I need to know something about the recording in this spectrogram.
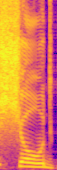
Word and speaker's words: showed: pronúncia pra palavra showed no presente a pronúncia é show no passado tem o Ed no final e o som realmente é de D então a pronúncia correta é show me showed Carlos May mostrou a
